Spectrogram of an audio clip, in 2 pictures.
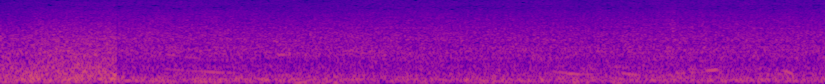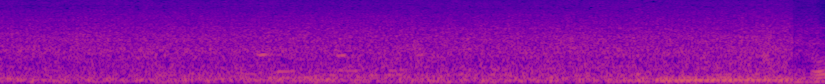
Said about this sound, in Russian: Какие волны блестят, сверкающие.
